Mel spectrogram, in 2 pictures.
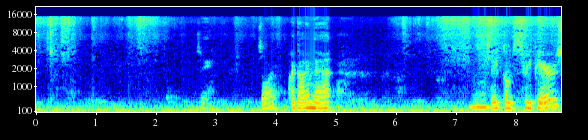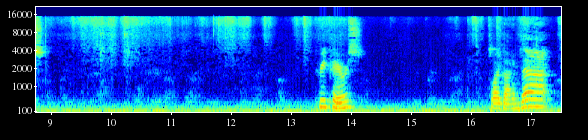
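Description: Fabric rustles as a woman handles socks.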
